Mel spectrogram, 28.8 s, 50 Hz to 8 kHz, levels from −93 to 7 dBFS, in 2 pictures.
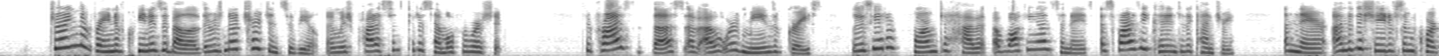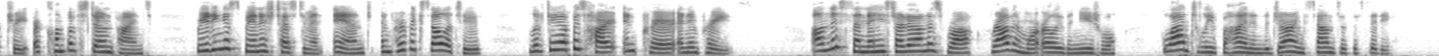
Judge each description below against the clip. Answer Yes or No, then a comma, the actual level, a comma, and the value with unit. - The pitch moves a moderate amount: No, wide, 6.2 semitones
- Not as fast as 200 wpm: No, fast, 205 wpm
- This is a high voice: Yes, very high, 290 Hz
